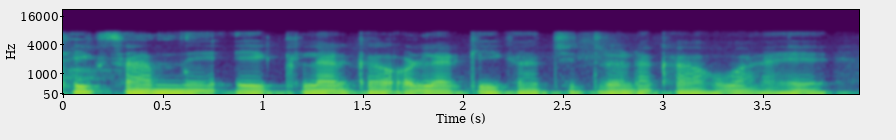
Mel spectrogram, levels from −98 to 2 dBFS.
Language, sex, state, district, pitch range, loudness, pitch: Hindi, male, West Bengal, Darjeeling, 110-120 Hz, -17 LUFS, 110 Hz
